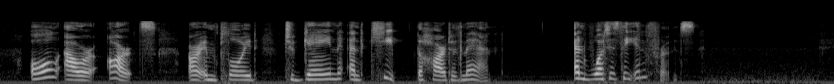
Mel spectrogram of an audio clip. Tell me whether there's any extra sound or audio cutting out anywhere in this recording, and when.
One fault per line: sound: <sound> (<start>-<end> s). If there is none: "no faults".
no faults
